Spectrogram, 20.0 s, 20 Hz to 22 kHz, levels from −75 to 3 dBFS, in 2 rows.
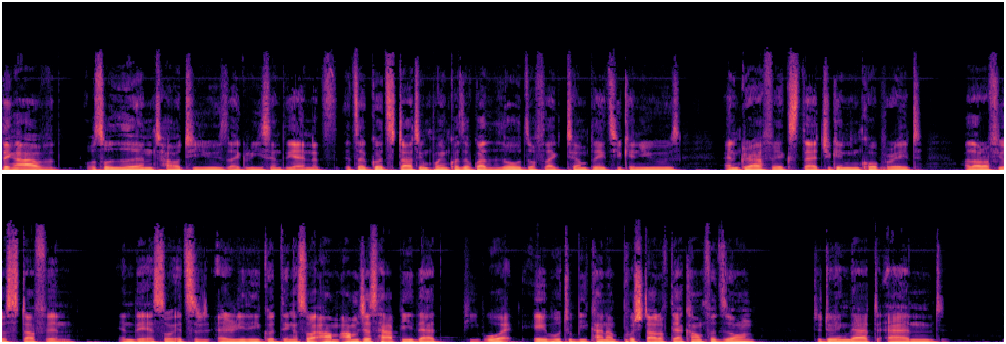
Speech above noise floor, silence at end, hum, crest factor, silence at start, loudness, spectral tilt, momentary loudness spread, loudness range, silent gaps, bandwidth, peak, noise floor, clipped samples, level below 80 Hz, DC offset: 43 dB; 0.6 s; none; 16 dB; 0 s; -19 LUFS; -5.5 dB/octave; 8 LU; 1 LU; none; 15.5 kHz; -2 dBFS; -61 dBFS; under 0.1%; -56 dBFS; under 0.1%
